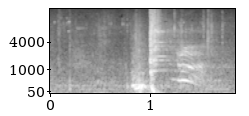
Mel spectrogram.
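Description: A man grunts as he fights.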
